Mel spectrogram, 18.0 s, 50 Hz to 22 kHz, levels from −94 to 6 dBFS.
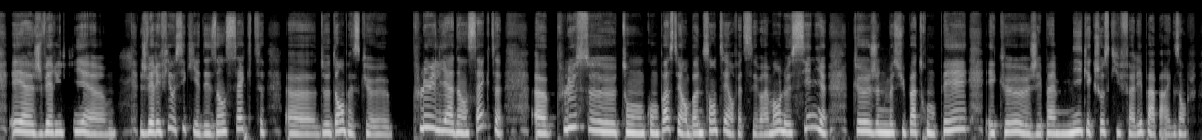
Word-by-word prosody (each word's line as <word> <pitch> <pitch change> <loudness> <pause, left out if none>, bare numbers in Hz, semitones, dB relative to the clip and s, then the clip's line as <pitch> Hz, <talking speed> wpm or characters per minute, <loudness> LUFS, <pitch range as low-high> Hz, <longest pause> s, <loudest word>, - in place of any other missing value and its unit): Et 245 +1 +3
heu, 225 -1 +3
je 195 -1 -3
vérifie, 225 +2 0
hem, 195 -2 -2 0.4
je 210 -2 -1
vérifie 235 +5 +2
aussi 300 0 -4
qu'il 270 -5 -8
y - - 0
ait - - -2
des 200 +1 -2
insectes, 245 +3 -1 0.4
heu, 190 -2 -2
dedans 220 +6 +1
parce 205 -6 -1
que 180 -3 -6 0.4
plus 340 +2 +1
il 275 -3 +2
y 260 - +2
a 240 -1 +3
d'insectes, 225 - 0 0.6
heu, 205 -1 +4
plus, 350 +3 0
heu, 235 -4 +4
ton 215 -2 +4
compost 255 +8 -1
est 230 - +3
en 185 -2 -1
bonne 205 +2 +2
santé, 255 +2 -2
en 190 - -5
fait. 190 0 -9
C'est 190 0 -6
vraiment 195 +6 0
le 230 -3 +3
signe 280 +4 0 0.4
que 245 -1 +3
je 225 0 +2
ne 220 - +7
me 215 0 +7
suis 220 +1 -4
pas 225 +2 0
trompée 255 +8 0 0.3
et 210 -1 -1
que, 230 0 +1
heu, - - -1
j'ai 190 +1 -4
pas 205 0 0
mis 210 +5 +5
quelque 230 -4 -3
chose 240 -2 -2
qu'il 215 -2 -8
fallait 200 +2 -3
pas, 215 -4 -2
par - - -9
exemple. 190 +1 -8
220 Hz, 190 wpm, -24 LUFS, 200-245 Hz, 0.6 s, ne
